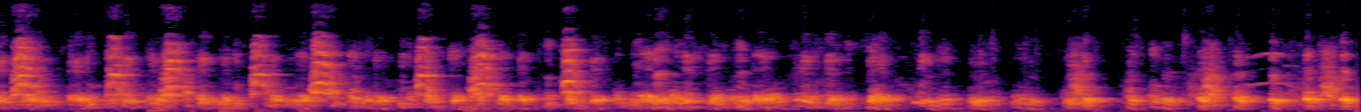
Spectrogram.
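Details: Hybrid partridge bred for fighting and hunting calls in a steady stream of short, harsh chuck notes, some brighter and sharper, with no competing sounds.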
